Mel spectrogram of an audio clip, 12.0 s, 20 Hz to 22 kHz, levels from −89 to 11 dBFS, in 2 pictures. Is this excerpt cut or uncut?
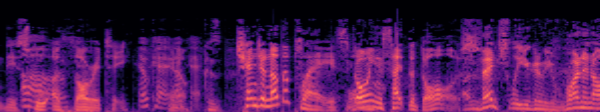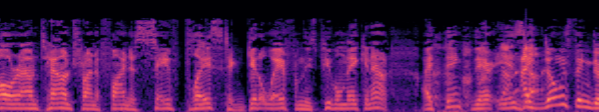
cut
